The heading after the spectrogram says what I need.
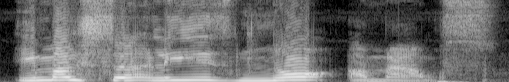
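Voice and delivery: high, very loud denial; outraged shout. A narrator's reading. Father contradicting the grandmother, shouting indignantly. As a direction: shout it emphatically, full of indignation. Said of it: "shouted Mister Jenkins".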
